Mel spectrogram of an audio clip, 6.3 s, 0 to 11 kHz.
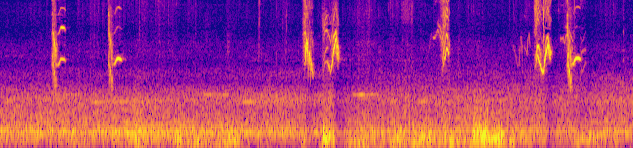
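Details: Sparrows coming to be fed at a Tenmangu shrine on 13 March 2021; short, sharp chirps at irregular intervals, some in quick pairs, over a steady low background rumble.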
